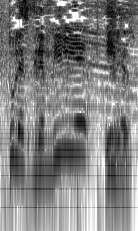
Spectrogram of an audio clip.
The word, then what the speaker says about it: Greenville: Pero esa aclara, Greenville, pronunciación. – Ah, Greenville.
